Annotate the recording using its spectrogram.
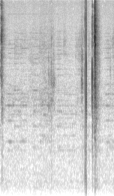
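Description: A toy finger skateboard doing an ollie on a windowsill: two or three sharp clicks in quick succession near the end as the board snaps up and lands.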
